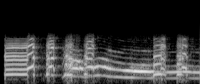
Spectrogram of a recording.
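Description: A yellow Labrador retriever howling, one long call sliding slowly down in pitch, while a goose call is blown in quick short honks, several a second.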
